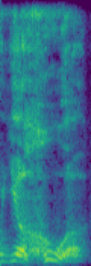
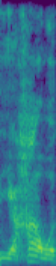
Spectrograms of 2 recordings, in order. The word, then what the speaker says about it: Yahweh: Because ain't no U vowels in Paleo Hebrew. So you wouldn't be saying no Yahuwah. So how's our father Yahweh is Yahuwah and Yahweh shall name Yahusha?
